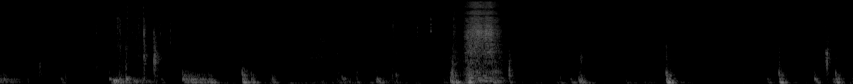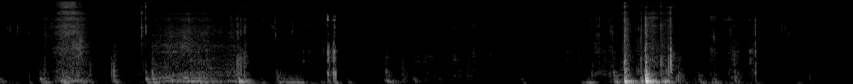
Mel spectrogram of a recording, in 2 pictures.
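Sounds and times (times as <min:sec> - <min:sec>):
crunching and rustling: 0:12.8 - 0:16.5.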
